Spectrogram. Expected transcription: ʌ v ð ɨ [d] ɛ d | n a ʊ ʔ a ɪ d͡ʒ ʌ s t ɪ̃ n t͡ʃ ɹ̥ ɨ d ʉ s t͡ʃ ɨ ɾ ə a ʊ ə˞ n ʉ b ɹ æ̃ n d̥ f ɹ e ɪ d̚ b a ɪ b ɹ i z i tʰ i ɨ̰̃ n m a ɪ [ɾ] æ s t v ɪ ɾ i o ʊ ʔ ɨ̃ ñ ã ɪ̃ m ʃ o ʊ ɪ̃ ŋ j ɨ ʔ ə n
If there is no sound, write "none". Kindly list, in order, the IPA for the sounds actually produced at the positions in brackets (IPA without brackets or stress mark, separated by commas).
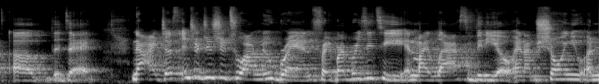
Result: d, l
